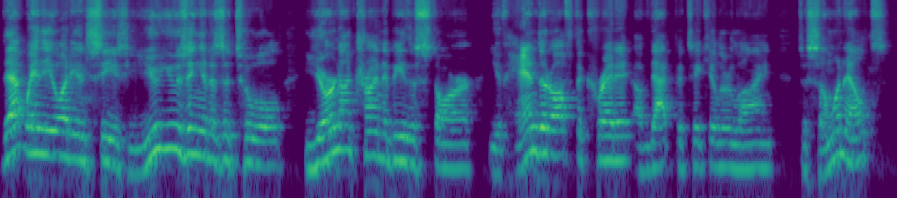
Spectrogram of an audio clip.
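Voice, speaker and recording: A man's voice: on the high side, lively intonation, moderate pace, few pauses, fairly bright tone. A man hosting a public speaking session, teaching in a loose, conversational way full of restarts and fillers. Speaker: co-host of a speaking workshop. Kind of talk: casual instructional talk.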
